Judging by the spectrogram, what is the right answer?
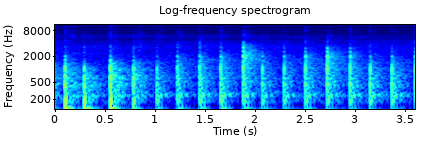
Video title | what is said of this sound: Adding handrails & a mailbox to my rental house | tapping on the wall. Hear that right there? That's pretty solid.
